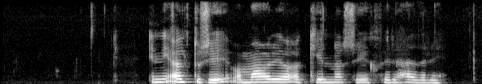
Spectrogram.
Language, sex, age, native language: Icelandic, female, 11, Icelandic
